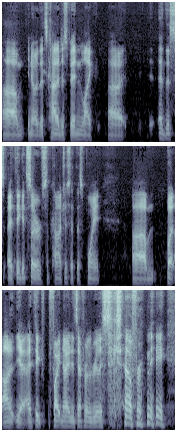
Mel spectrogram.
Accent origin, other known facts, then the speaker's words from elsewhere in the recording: Freeport, New York, United States; But you know, I grew up in Freeport, so it was like 15 minutes away from the Coliseum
